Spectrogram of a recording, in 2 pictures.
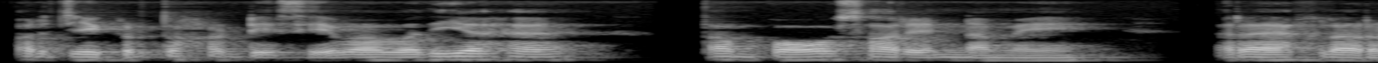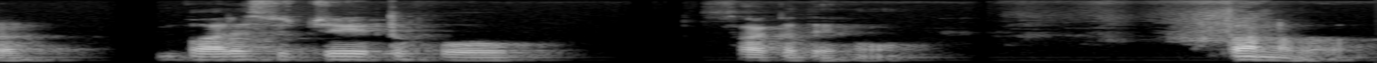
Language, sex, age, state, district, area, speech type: Punjabi, male, 30-45, Punjab, Mansa, urban, spontaneous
